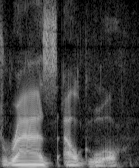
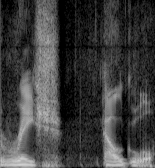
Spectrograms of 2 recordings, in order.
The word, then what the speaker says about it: Ra's al Ghul: If you watch the Christopher Nolan trilogy, his name is pronounced Ra's al Ghul. If you watch the Arrowverse and most of the rest of DC Universe stuff, it's Ra's al Ghul.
